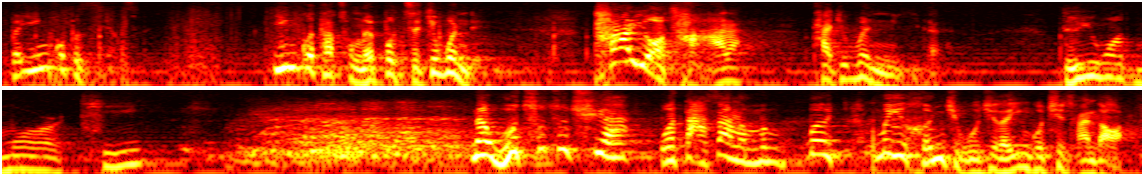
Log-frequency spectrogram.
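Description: A man's voice: high-pitched, wildly swooping pitch, very fast, background noise. An older man from China preaching a sermon, laughing often and mixing English words into his talk.

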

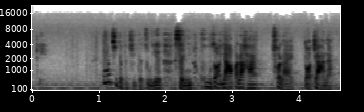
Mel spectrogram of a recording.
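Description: A man's voice: mid-range voice, animated, quick pace, sharp tone, slight background noise. An older man from China preaching a sermon, laughing often and mixing English words into his talk.

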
